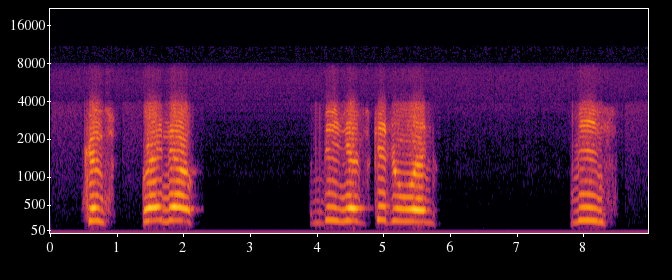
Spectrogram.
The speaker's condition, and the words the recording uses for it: Cerebral palsy. Okay, operator here, I was able to hear how I was able to personalize my own apartment by, and then I heard walls.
